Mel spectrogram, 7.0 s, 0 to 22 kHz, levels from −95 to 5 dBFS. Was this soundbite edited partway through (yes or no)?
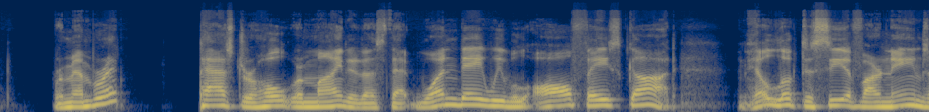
no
